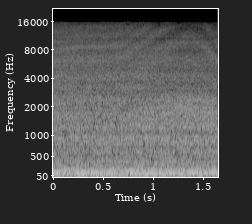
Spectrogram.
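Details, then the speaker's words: Furnace forced-air blower running after fan switched on at the HVAC control: steady, low, even rumble of moving air with no knocking, rubbing or wobble; normal operation, control works. "the sound of the forced air unit it's on right now"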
